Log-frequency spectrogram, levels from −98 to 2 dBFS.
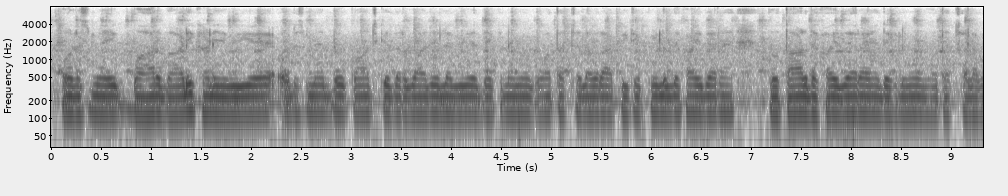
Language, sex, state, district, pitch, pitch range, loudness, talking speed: Hindi, male, Chhattisgarh, Kabirdham, 120 Hz, 115-120 Hz, -34 LUFS, 265 wpm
